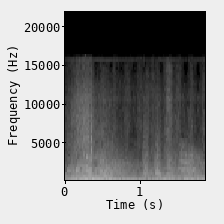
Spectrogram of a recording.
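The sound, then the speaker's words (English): A heavy punch thud lands early as Indy throws punches in a film fight scene, backed by a sharp orchestral accent, with dense, busy orchestral music continuing loudly underneath for the rest of the moment. “As Indy starts throwing punches, without much effect, the music accents them here.”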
